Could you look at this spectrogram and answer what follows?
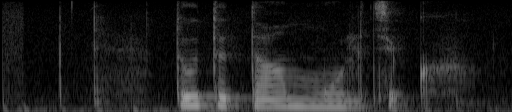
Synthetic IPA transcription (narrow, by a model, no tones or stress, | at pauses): t̪ut̪ɨt̪amːulʲt̪ʲɪk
